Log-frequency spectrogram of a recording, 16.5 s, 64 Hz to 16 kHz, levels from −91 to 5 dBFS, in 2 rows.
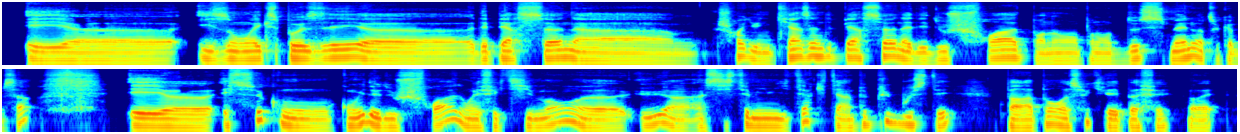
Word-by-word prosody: et 100 Hz, -3 st, +2 dB
heu, 95 Hz, 0 st, 0 dB
ils 115 Hz, -2 st, -2 dB
ont 110 Hz, 0 st, +2 dB
exposé, 115 Hz, +3 st, +3 dB
heu, 95 Hz, -2 st, +2 dB
des 110 Hz, -, -1 dB
personnes 120 Hz, +2 st, +3 dB
à 95 Hz, -3 st, 0 dB
mmh 85 Hz, 0 st, -12 dB
je -, -, -10 dB
crois 140 Hz, -, -1 dB
il -, -, -6 dB
y -, -, -1 dB
a -, -, -3 dB
une 95 Hz, -, -5 dB
quinzaine 135 Hz, +5 st, +1 dB
de 135 Hz, -, -6 dB
personnes 130 Hz, +1 st, +1 dB
à 105 Hz, -, +3 dB
des 100 Hz, 0 st, -3 dB
douches 100 Hz, +2 st, -5 dB
froides 125 Hz, +1 st, +1 dB
pendant 95 Hz, +1 st, -4 dB
pendant 95 Hz, 0 st, -6 dB
2 100 Hz, +7 st, -3 dB
semaines 115 Hz, +1 st, +1 dB
ou -, -, +2 dB
un -, -, -1 dB
truc -, -, -13 dB
comme -, -, -5 dB
ça -, -, -5 dB, 0.6 s
et 110 Hz, -2 st, +7 dB
heu 100 Hz, -1 st, +3 dB
et -, -, -2 dB
ceux 155 Hz, +10 st, -1 dB
qui 175 Hz, -, -9 dB
ont 100 Hz, -4 st, 0 dB
qui 100 Hz, -, -5 dB
ont 115 Hz, -, +4 dB
eu -, -, +3 dB
des 130 Hz, -, +5 dB
douches 105 Hz, -1 st, -3 dB
froides -, -, 0 dB
ont 105 Hz, -, 0 dB
effectivement, 110 Hz, -, -2 dB
heu, 95 Hz, -1 st, +2 dB
eu 125 Hz, +6 st, +1 dB
un 95 Hz, -8 st, -1 dB
un 105 Hz, -, -7 dB
système 110 Hz, +4 st, -1 dB
immunitaire 110 Hz, -, -1 dB
qui 165 Hz, -, -16 dB
était -, -, -4 dB
un 95 Hz, -, -3 dB
peu 125 Hz, -, -7 dB
plus 145 Hz, +7 st, -5 dB
boosté 130 Hz, -2 st, -4 dB, 0.3 s
par 100 Hz, -, +4 dB
rapport 120 Hz, +6 st, +1 dB
à -, -, -2 dB
ceux 150 Hz, -, -6 dB
qui -, -, -17 dB
l'avaient 100 Hz, -1 st, +2 dB
pas 100 Hz, -, -1 dB
fait, 100 Hz, +1 st, -7 dB
ouais. 95 Hz, +1 st, -2 dB
105 Hz, 245 wpm, -23 LUFS, 95-120 Hz, 0.6 s, et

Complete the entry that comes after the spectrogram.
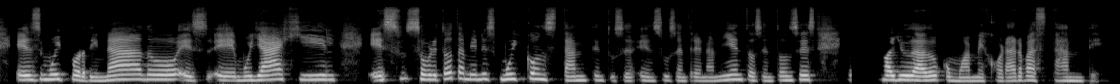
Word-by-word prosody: Es 210 Hz, +1 st, +2 dB
muy 230 Hz, +1 st, +3 dB
coordinado, 225 Hz, +4 st, +3 dB
es 185 Hz, -4 st, -2 dB
eh, 190 Hz, -2 st, +1 dB
muy 195 Hz, +2 st, +1 dB
ágil, 220 Hz, -1 st, +1 dB, 0.3 s
es, 200 Hz, +1 st, 0 dB
so 270 Hz, +5 st, -7 dB
sobre 230 Hz, -4 st, +1 dB
todo, 260 Hz, +5 st, +1 dB
también 240 Hz, -5 st, 0 dB
es 245 Hz, +1 st, -4 dB
muy 240 Hz, +1 st, +3 dB
constante 210 Hz, -6 st, -1 dB
en 190 Hz, -, -7 dB
tus 175 Hz, 0 st, -12 dB
en 170 Hz, +1 st, -7 dB
sus 180 Hz, +1 st, -10 dB
entrenamientos. 175 Hz, +4 st, -3 dB
Entonces, 190 Hz, +5 st, -2 dB, 0.6 s
lo 215 Hz, -1 st, +2 dB
ha -, -, +6 dB
ayudado 200 Hz, -1 st, +5 dB
como 170 Hz, -3 st, -3 dB
a 165 Hz, -, -3 dB
mejorar 170 Hz, +2 st, -4 dB
bastante. 175 Hz, -3 st, -5 dB
200 Hz, 150 wpm, -20 LUFS, 180-225 Hz, 0.6 s, ha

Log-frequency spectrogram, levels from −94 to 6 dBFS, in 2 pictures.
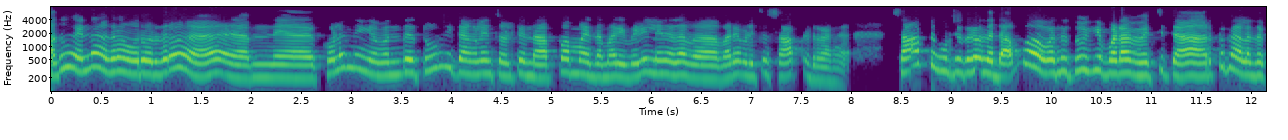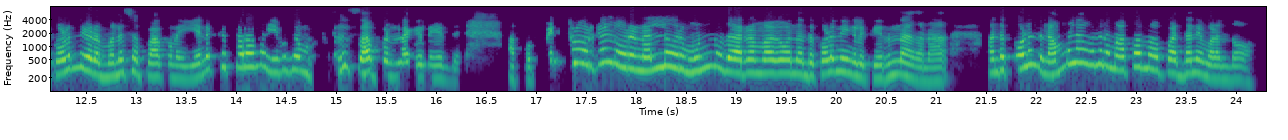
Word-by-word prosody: அதுவும் 320 Hz, +9 st, +1 dB
என்ன 295 Hz, +6 st, -4 dB
ஆகுதுன்னா 280 Hz, -2 st, +2 dB
ஒரு 245 Hz, -, +3 dB
ஒரு 230 Hz, -, 0 dB
தடவ 310 Hz, +5 st, +4 dB, 0.7 s
அந்த 205 Hz, +1 st, -6 dB, 0.5 s
குழந்தைங்க 315 Hz, 0 st, -2 dB
வந்து 235 Hz, +3 st, 0 dB, 0.2 s
தூங்கிட்டாங்களேன்னு 250 Hz, -8 st, -3 dB
சொல்லிட்டு 225 Hz, +2 st, -2 dB
இந்த 205 Hz, -2 st, 0 dB
அப்பா 200 Hz, +7 st, -6 dB
அம்மா 250 Hz, -1 st, -3 dB
இந்த 205 Hz, -, -2 dB
மாரி 215 Hz, 0 st, 0 dB
வெளியிலேருந்து 245 Hz, +1 st, -2 dB
எதாவது 220 Hz, -4 st, +1 dB, 0.3 s
வரவழிச்சு 225 Hz, +2 st, -3 dB
சாப்பிட்டுறாங்க. 185 Hz, -8 st, -5 dB, 0.6 s
சாப்பிட்டு 390 Hz, +9 st, +2 dB
முடிச்சதுக்கு 270 Hz, 0 st, +1 dB
அந்த 250 Hz, -2 st, +4 dB
டப்பாவ 400 Hz, -3 st, +6 dB
வந்து 255 Hz, +2 st, 0 dB
தூக்கி 295 Hz, 0 st, -2 dB
போடாம 250 Hz, -1 st, +6 dB
வச்சுட்டா, 225 Hz, -1 st, -1 dB, 0.2 s
அடுத்த 240 Hz, +11 st, -4 dB
நாள் 260 Hz, -6 st, +3 dB
அந்த 225 Hz, +1 st, -1 dB
குழந்தையோட 290 Hz, 0 st, +2 dB
மனச 255 Hz, +4 st, -3 dB
பார்க்கணும். 205 Hz, -3 st, -4 dB
எனக்கு 300 Hz, +6 st, -5 dB
தராம 355 Hz, +1 st, +2 dB
இவங்க 290 Hz, +2 st, -4 dB
மட்டும் 315 Hz, -, -9 dB
சாப்பிடறாங்களேனு. 205 Hz, -, -1 dB, 0.5 s
அப்போ 180 Hz, -1 st, -14 dB, 0.2 s
பெற்றோர்கள் 435 Hz, -1 st, -2 dB
ஒரு 325 Hz, -1 st, +4 dB
நல்ல 320 Hz, +5 st, +1 dB
ஒரு 310 Hz, -, -1 dB
முன் 295 Hz, +5 st, -1 dB, 0.2 s
உதாரணமாக 255 Hz, -2 st, +3 dB
வந்து, 245 Hz, -1 st, -2 dB
அந்த 220 Hz, -1 st, -4 dB
குழந்தைங்களுக்கு 245 Hz, -7 st, -2 dB
இருந்தாங்கன்னா, 195 Hz, -6 st, -4 dB, 0.5 s
அந்த 290 Hz, +3 st, +1 dB
கொழந்த, 370 Hz, 0 st, +2 dB
நம்மல்லாம் 415 Hz, -, 0 dB
வந்து 395 Hz, -1 st, -1 dB
நம்ம 310 Hz, -3 st, 0 dB
அப்பா 355 Hz, +4 st, +5 dB
அம்மா 320 Hz, -2 st, 0 dB
பார்த்துதானே 245 Hz, 0 st, 0 dB
வளர்ந்தோம். 180 Hz, -3 st, -7 dB
250 Hz, 145 wpm, -19 LUFS, 220-300 Hz, 0.7 s, டப்பாவ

